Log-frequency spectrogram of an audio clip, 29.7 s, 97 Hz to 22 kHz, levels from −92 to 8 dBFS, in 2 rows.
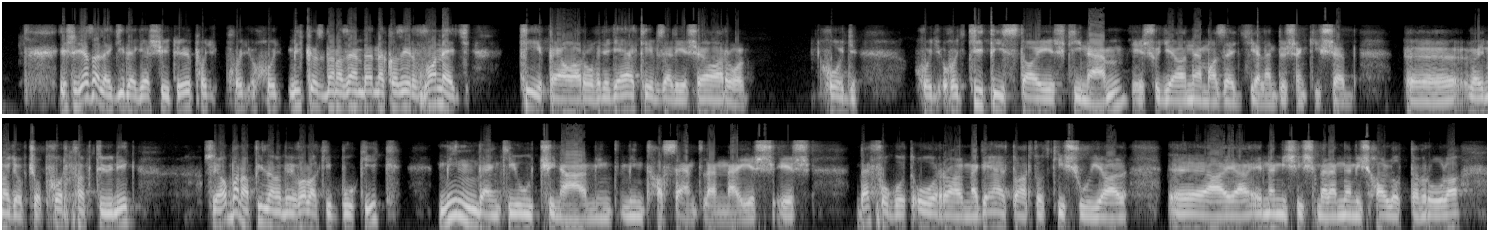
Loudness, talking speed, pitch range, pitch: -18 LUFS, 140 wpm, 95-110 Hz, 100 Hz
